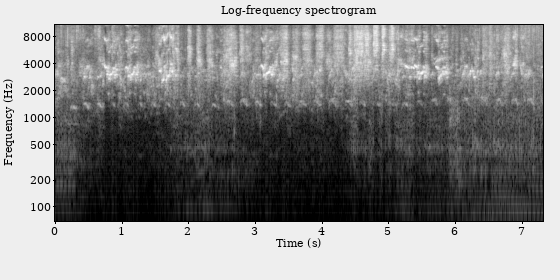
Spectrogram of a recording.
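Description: Several pet birds squawk and screech loudly and continuously, harsh shrill calls overlapping close by with no pause.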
